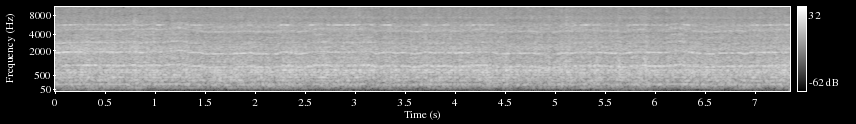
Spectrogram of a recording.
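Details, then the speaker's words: Espresso machine pump making unusual noises while brewing a shot: a constant loud buzzing hum with a steady high whine over it. The pump sounds strained and the cause is unclear. "Also, my espresso machine is like making weird noises. So, if you hear that, I'm so sorry."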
